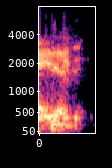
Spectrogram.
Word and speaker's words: Caden: It's Caden Neville, mate. It's pretty simple. Caden. 2 syllables.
